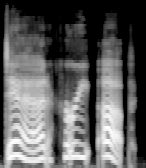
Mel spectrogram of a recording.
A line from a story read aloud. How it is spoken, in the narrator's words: he moaned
